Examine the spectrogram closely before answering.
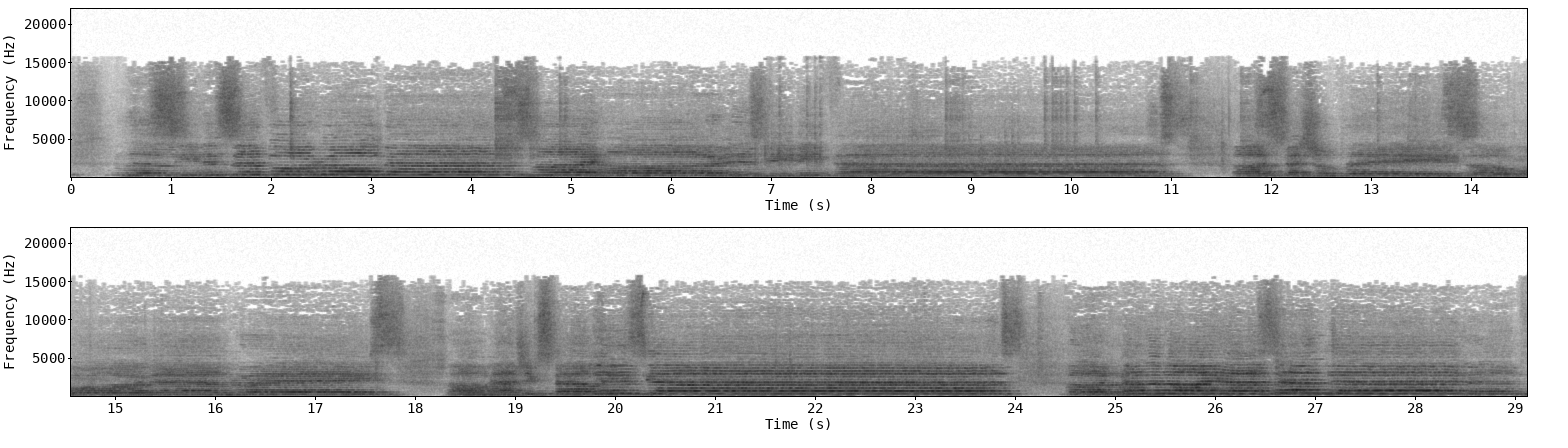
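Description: Women's chorus singing a cappella in harmony: long sustained phrases, with three short breaks for breath about every six seconds.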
